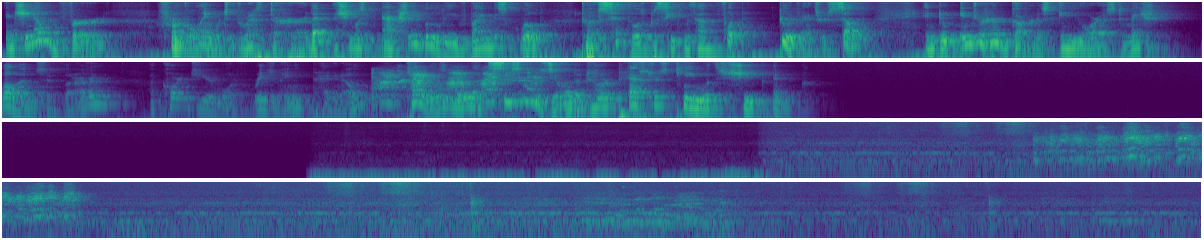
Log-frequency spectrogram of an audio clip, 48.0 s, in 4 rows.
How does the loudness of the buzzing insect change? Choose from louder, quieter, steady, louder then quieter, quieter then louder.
louder then quieter.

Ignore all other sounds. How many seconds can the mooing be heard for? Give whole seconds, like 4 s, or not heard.
2 s.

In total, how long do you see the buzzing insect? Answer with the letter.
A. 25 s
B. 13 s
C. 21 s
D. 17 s
C.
